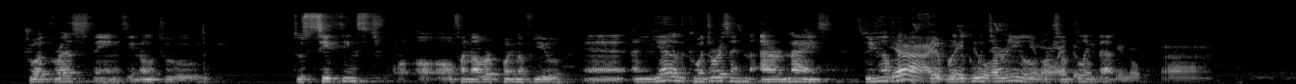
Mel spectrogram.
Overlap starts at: 8.9 s

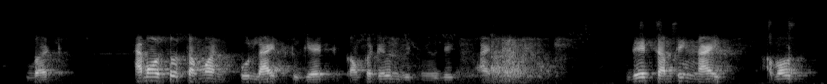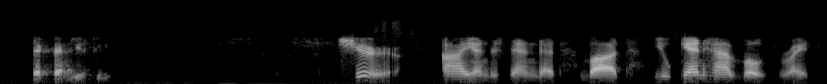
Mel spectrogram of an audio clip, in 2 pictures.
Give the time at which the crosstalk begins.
none

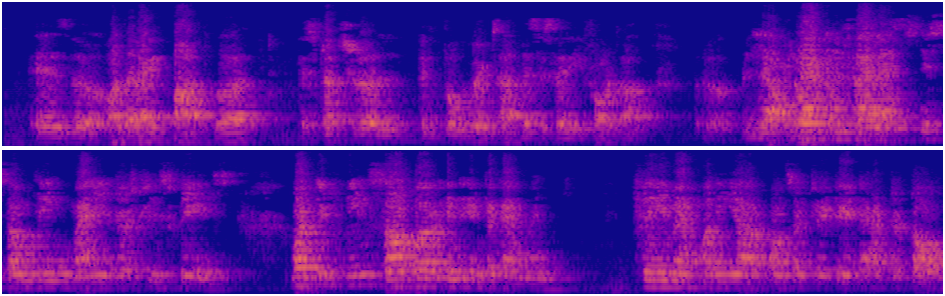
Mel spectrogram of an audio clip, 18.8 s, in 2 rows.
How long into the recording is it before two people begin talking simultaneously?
7.5 s

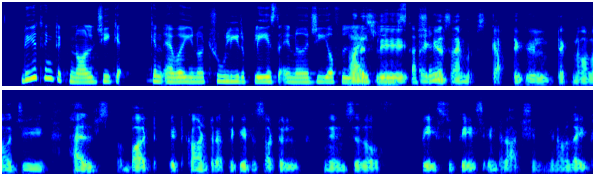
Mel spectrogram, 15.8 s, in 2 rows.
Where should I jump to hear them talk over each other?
4.6 s

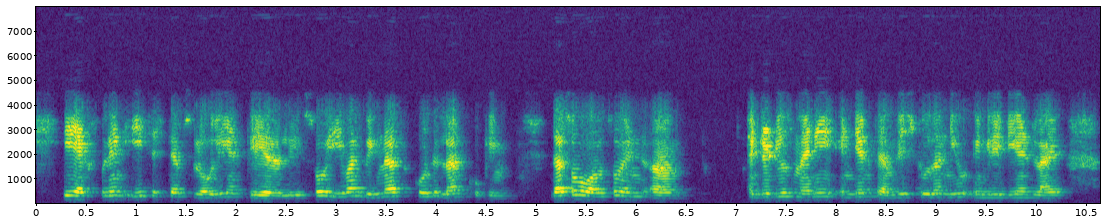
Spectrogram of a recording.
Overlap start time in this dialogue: none

